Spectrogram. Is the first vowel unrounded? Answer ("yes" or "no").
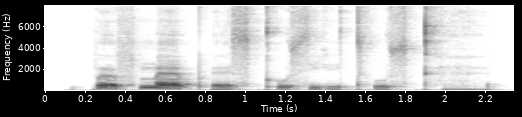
no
